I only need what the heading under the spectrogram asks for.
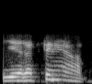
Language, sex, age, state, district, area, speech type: Urdu, male, 45-60, Uttar Pradesh, Rampur, urban, conversation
